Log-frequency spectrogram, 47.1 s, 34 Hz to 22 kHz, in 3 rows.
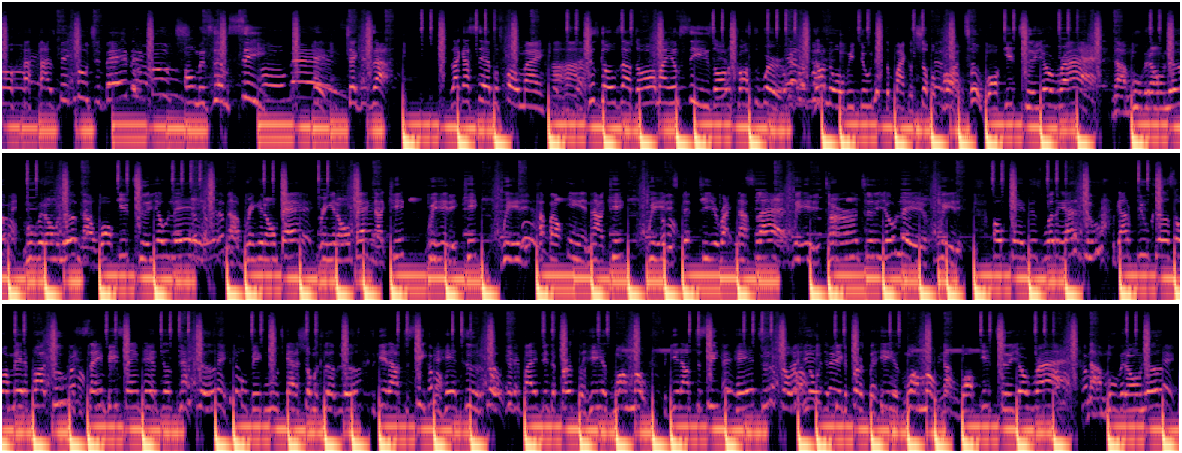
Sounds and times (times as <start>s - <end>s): Music: 0.0s - 47.1s.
